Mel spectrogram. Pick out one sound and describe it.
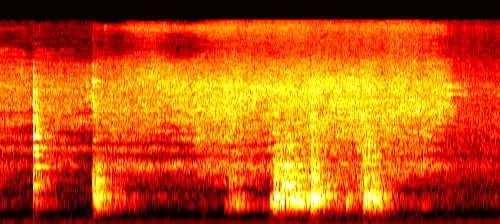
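Tomatoes sizzle in hot oil in a pan.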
